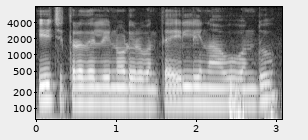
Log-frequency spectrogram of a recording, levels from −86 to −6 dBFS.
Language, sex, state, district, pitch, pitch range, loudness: Kannada, male, Karnataka, Koppal, 125 Hz, 120-125 Hz, -16 LUFS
